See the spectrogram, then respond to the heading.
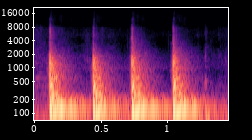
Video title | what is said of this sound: I Converted The SMALLEST Car I Could Find Into a FULL VAN BUILD | it sounds dead like yeah just solid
